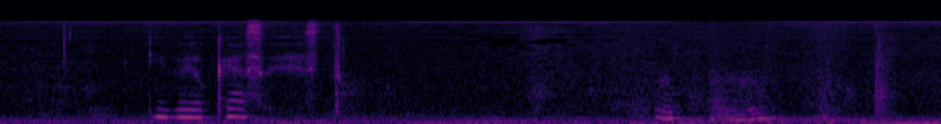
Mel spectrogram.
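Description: A middle-aged woman moans softly close by.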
